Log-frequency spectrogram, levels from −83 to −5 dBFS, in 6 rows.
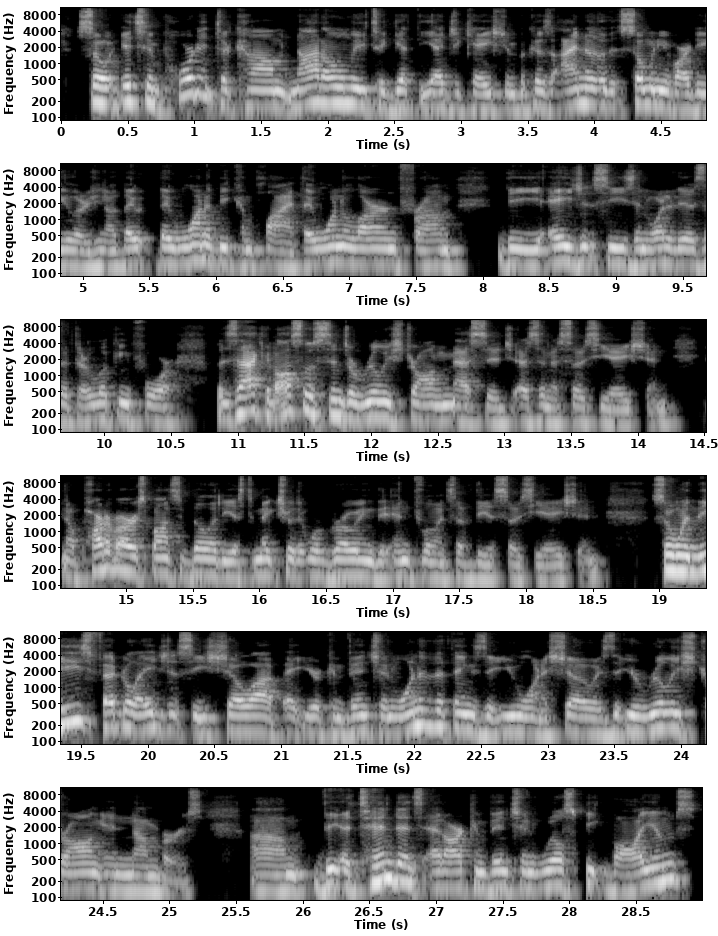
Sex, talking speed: male, 225 wpm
